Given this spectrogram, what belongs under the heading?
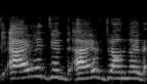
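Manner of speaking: normal talking voice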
